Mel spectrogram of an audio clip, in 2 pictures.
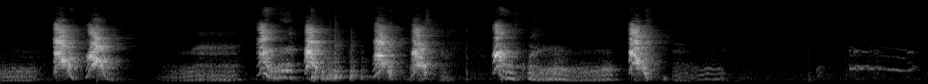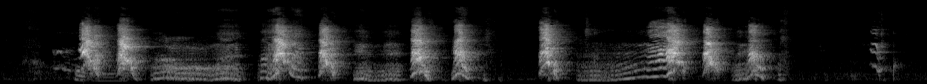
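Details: A nine-week-old Westie pup yaps repeatedly at an empty coke bottle, quick bursts of high, sharp barks in two bouts separated by a brief quiet spell, with some growling between them.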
